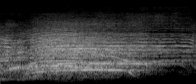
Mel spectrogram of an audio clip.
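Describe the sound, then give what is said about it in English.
A church audience shouts "I am blessed" together with raised hands, a loud, sustained mass of voices that holds steady and then eases slightly at the end. “Lift up your two hands one more time and shout, I am blessed!”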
